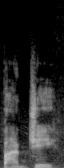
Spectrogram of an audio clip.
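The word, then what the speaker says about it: Badguy: International tour manager Dominic bad guys pronounced bad G it's French I was bad guy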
